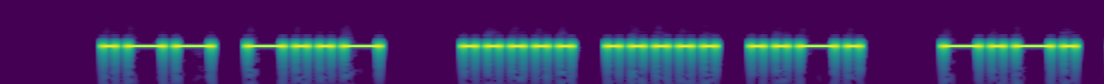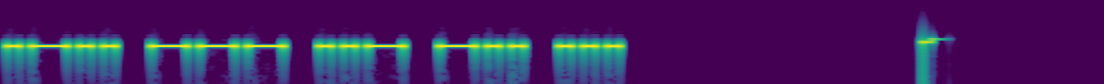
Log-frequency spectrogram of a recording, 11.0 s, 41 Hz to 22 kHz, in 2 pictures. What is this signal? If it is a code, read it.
Morse code, heard as a keyed tone, about 20 wpm, 700 Hz. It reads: WX 55F CLOUDS
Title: Practice QSO - Exchange 2 - Info - 20wpm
